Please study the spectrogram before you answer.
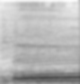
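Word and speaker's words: ميم: যে শুকনো যে জায়গা এই জায়গা থেকে মিম উচ্চারণ করতে হয় মিম মিম এই ঠোঁট না লাগায়ে মিমটা বলেন তো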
